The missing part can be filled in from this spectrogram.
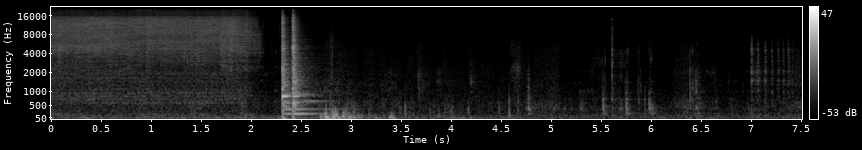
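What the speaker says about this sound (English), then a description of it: "I got to wash this spoon real quick." Tap water runs steadily over a spoon at a kitchen sink, then cuts off. A sharp metallic clatter of the spoon follows, and faint small knocks and handling sounds continue close by.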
